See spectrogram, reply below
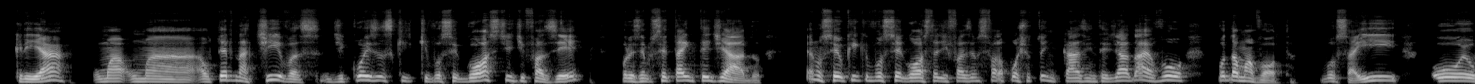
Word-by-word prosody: criar 135 +8 +4 0.2
uma 140 +4 0
uma 125 -4 0
alternativas 170 - 0
de 130 +3 -7
coisas 185 +3 +2
que 160 -4 -10
que 150 - -7
você 145 +3 -3
goste 170 +8 +2
de 155 -1 -5
fazer, 135 - +1 0.4
por 150 -1 0
exemplo 135 -2 -2
você 180 - 0
está 180 +1 +3
entediado, 175 -2 +2 0.5
eu - - -4
não 200 - -1
sei 190 -1 +4
o 175 - +1
que 195 +1 -4
que 185 - -8
você 180 +1 -1
gosta 160 +1 +1
de 150 - -3
fazer 150 +1 -4
mas 160 - -9
você - - -9
fala: 175 - -3
"Poxa, 175 -3 -4
eu - - -10
estou 195 +6 -5
em 155 - -8
casa 150 +1 -1
entediado, 150 +6 -1
ah 195 - +4
eu 160 - +1
vou 185 +2 +2 0.3
vou 195 - 0
dar 190 -1 +5
uma 165 - +1
volta, - - -5 0.2
vou 145 +1 -6
sair, 185 +2 -1 0.3
ou 170 +1 +3
eu 155 -3 +3
160 Hz, 190 wpm, -24 LUFS, 140-185 Hz, 0.5 s, dar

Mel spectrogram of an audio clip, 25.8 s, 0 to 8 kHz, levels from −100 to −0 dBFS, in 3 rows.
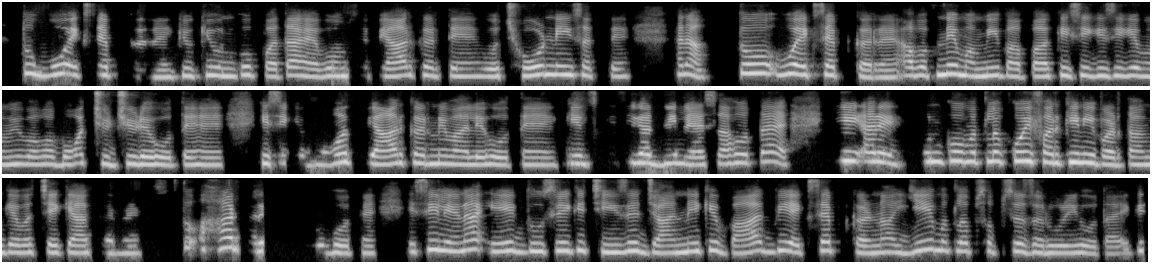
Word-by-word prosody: तो 330 - +1
वो 305 +4 +2
एक्सेप्ट 275 -1 0
कर - - -5
रहे 215 - -4
हैं 215 - -4
क्योंकि 250 +2 -4
उनको 255 +2 0
पता 235 +3 +1
है 240 -3 +2
वो 240 +3 -2
हमसे 245 +1 -4
प्यार 245 +2 +2
करते 250 -2 -2
हैं, 235 0 -2
वो 235 0 -1
छोड़ 265 +4 +2
नहीं 290 -1 +3
सकते, 255 -3 -6
है 240 +5 -7
ना? 280 -7 +2 0.3
तो 330 - +4 0.2
वो 310 +3 +2
एक्सेप्ट 285 -1 +2
कर 215 -3 -1
रहे 215 0 -2
हैं। 215 - -3
अब 255 - +1
अपने 285 +4 +4
मम्मी-पापा 240 -3 +1
किसी-किसी 255 -1 -1
के 260 - +2
मम्मी-पापा 240 0 -2
बहुत 255 +4 -2
चिड़चिड़े 245 0 +1
होते 230 -1 0
हैं, 225 -1 -1 0.3
किसी 265 0 0
के 255 -5 -12
बहुत 270 +7 +1
प्यार 255 0 +4
करने 255 -2 +1
वाले 235 -1 +1
होते 230 -1 -2
हैं। 225 -1 -2
किसी-किसी 270 +4 -4
का 285 - +7
दिल 260 -1 +2
ऐसा 250 +2 -1
होता 290 +2 -1
है 325 - +2
कि 345 -1 +2
अरे! 315 -3 +6 0.2
उनको 320 +1 +2
मतलब 320 0 +1
कोई 340 0 +6
फ़र्क 300 -4 +1
ही 305 - +9
नहीं 285 -2 +4
पड़ता 235 0 0
उनके 230 +1 -1
बच्चे 230 0 -1
क्या 225 0 +1
कर 215 -1 -7
रहे 215 - -6
हैं, 215 - -8 0.3
तो - - -7
हर 380 +2 +6
तरह 275 -4 -2
के 230 - -11
लोग 230 +1 -5
होते 220 +1 -6
हैं। 215 - -7 0.2
इसीलिए 290 +2 +2
ना 325 +3 +4
एक-दूसरे 270 +1 +1
की 295 - 0
चीज़ें 245 +2 +1
जानने 235 +3 0
के - - +2
बाद 255 +5 0
भी 295 -1 +1
एक्सेप्ट 290 +5 -2
करना 225 +1 -2 0.2
ये 315 +4 +1
मतलब 280 -4 -3
सबसे 265 0 -4
ज़रूरी 225 -1 -3
होता 205 -3 -5
है। 205 - -9
255 Hz, 210 wpm, -23 LUFS, 230-280 Hz, 0.3 s, ही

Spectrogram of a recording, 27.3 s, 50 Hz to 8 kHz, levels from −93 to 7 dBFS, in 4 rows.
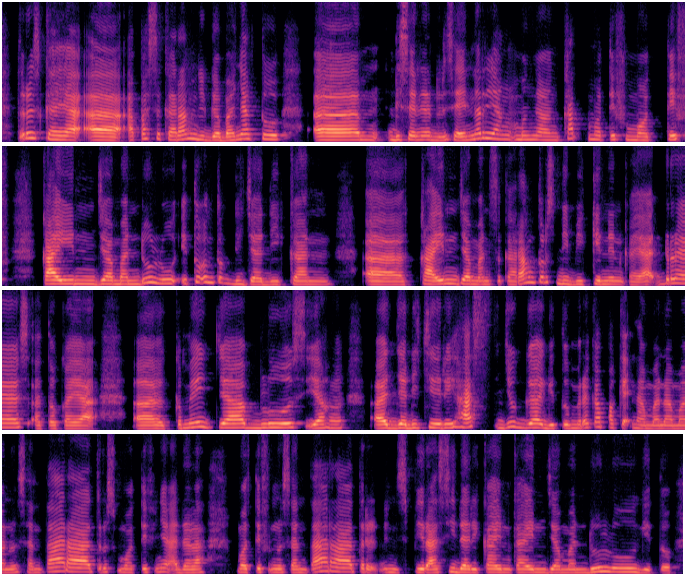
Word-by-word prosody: Terus 300 0 -1
kayak, 220 -7 +2
eee, 195 -2 +8
apa, 210 +5 -4
sekarang 265 -2 -2
juga 190 -2 0
banyak 260 +8 0
tuh, 235 -3 0 0.3
mmm, 200 0 +5
desainer-desainer 210 +1 -1
yang 270 -6 -2
mengangkat 220 +2 -5
motif-motif 220 -2 -4 0.3
kain 205 -1 +5
zaman 195 0 0
dulu, 250 -4 0
itu 220 +6 -5
untuk 275 -4 -5
dijadikan, 180 -1 -4 0.3
eee, 175 -1 +3 0.2
kain 200 +2 +4
zaman 190 -3 +1
sekarang 185 +9 -3
terus 295 -2 -6
dibikinin 185 -1 -3
kayak 165 +3 -3
dress, 230 0 0
atau 175 0 -5
kayak, 175 -1 0 0.3
eee, 175 -1 +1
kemeja, 225 +2 +2
blus 225 +3 +3
yang, 200 0 0 0.3
eee, 195 - +8
jadi 210 0 +3
ciri 215 +1 +1
khas 235 0 0
juga 225 0 0
gitu, 185 +1 -2
mereka 210 +7 -4
pakai 220 -4 -6
nama-nama 170 -1 -4
nusantara, 210 +5 +2
terus 200 0 -9
motifnya 185 +2 -5
adalah 170 +2 -3 0.3
motif 185 0 -1
nusantara 185 +5 0
terinspirasi 185 0 -2
dari 180 -2 +2
kain-kain 180 -1 -1
zaman 170 0 -5
dulu, 205 -1 +2
gitu. 160 -2 -4
200 Hz, 120 wpm, -21 LUFS, 180-225 Hz, 0.3 s, eee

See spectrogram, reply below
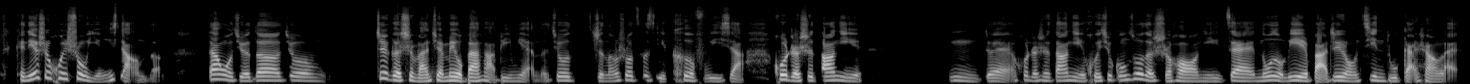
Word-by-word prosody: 肯 - - -3
定 - - +4
是 300 - -1
会 285 -1 -1
受 220 - +2
影 135 +6 -8
响 230 - -3
的， - - -14 0.4
但 235 0 +5
我 200 - +1
觉 170 -2 0
得 185 0 +3
就 175 -5 -4 0.5
这 280 -1 +2
个 190 -5 +5
是 185 +1 +1
完 150 +2 +2
全 190 -4 +2
没 185 - +3
有 165 - +6
办 165 0 +5
法 190 - -2
避 155 -2 -9
免 150 -1 -7
的， - - -13
就 185 -2 -3
只 160 - -6
能 150 +3 -6
说 200 +2 -2
自 195 +2 -9
己 150 -6 -8
克 180 +5 -2
服 145 -2 -12
一 145 -1 -6
下， 185 - -4 0.3
或 225 - +7
者 165 -5 +4
是 180 +2 -1
当 190 +1 +5
你 160 -5 -5 0.9
嗯， 170 -5 -9
对， 150 -2 -2
或 200 - -7
者 165 -3 -3
是 175 -1 -5
当 175 +2 +2
你 160 -4 -3
回 165 +2 -3
去 210 +5 -4
工 200 +1 -4
作 245 +1 +2
的 170 - +2
时 155 -5 -2
候， 150 -2 +2
你 145 -1 -10
再 160 0 +2
努 175 +4 -1
努 190 - +2
力 180 +1 +4
把 - - +5
这 180 -1 0
种 150 -2 0
进 185 -2 -3
度 150 -1 -5
赶 - - 0
上 - - 0
来。 - - -5
175 Hz, 275 characters per minute, -24 LUFS, 155-190 Hz, 0.9 s, 或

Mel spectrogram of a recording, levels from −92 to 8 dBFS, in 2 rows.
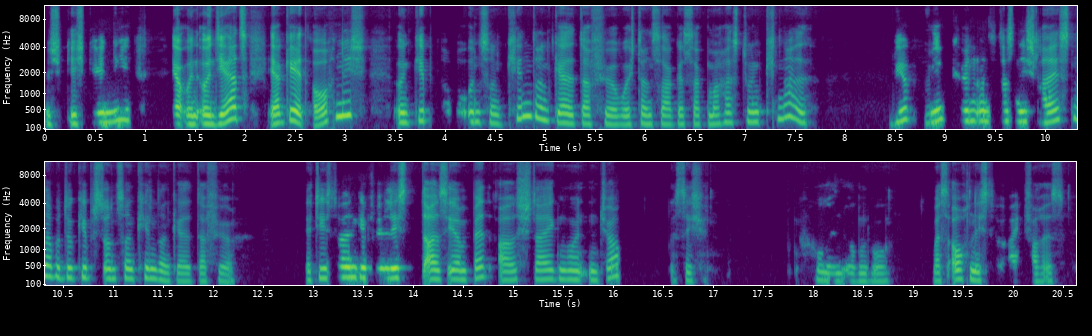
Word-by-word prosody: Ich 165 - -2
ich 185 +1 +1
gehe 210 0 +4
nie 255 +3 +2 0.4
ja, 190 - +8
und 180 0 +3
und 180 -1 +6
er 195 +8 +8
jetzt 290 0 +2 0.2
er 190 - +5
geht 225 -2 +5
auch 215 - +1
nicht 365 +3 +4 0.2
und 210 -1 +2
gibt 240 +2 -3
aber 230 - -14
unseren 215 -5 -2
Kindern 300 - 0
Geld 200 -5 +1
dafür, 180 -1 -2
wo 175 - -2
ich 175 - -5
dann 180 -1 -2
sage: 180 -1 -4
„Sag 180 0 -7
mal, 185 +2 -3
hast 210 +1 -5
du 220 - +1
'n 220 0 0
Knall? 280 -8 -3 0.7
Wir 250 +5 +1
wir 225 +6 +4 0.2
können 240 -1 +3
uns 235 0 +3
das 235 +1 -3
nicht 230 -1 +2
leisten, 250 +6 +2
aber 245 -2 -1
du 225 0 -2
gibst 225 -1 -5
unseren 210 0 -1
Kindern 205 -5 -2
Geld 155 -1 -8
dafür. 155 -1 -9 0.7
Ja, 180 - -6
die 215 +4 0
sollen 235 +1 +4
gefälligst 435 - +4
aus 195 -1 +3
ihrem 190 -1 0
Bett 225 +2 -3
aussteigen 190 +2 -3
und 190 -1 -3
'n 180 - -3
Job 235 +8 -4 0.5
sich - - -10 1.1
holen 165 -3 -6
irgendwo“, 155 0 -9 0.4
was 165 -1 -6
auch 200 +1 0
nicht 180 -1 -1
so - - -27
einfach 155 0 -10
ist. 160 - -9
205 Hz, 185 wpm, -19 LUFS, 180-235 Hz, 1.1 s, ja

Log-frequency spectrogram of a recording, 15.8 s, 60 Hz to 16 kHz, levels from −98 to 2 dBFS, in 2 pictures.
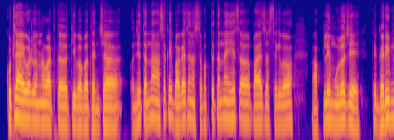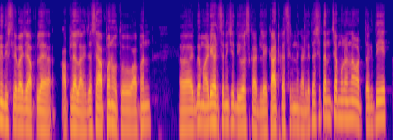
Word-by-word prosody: कुठल्या 160 +4 +7
आई-वडिलांना 140 -2 +5
वाटतं 125 -1 +3
की 125 - 0
बाबा, 115 0 +2
त्यांच्या 115 +1 0 0.5
म्हणजे 120 +5 -3
त्यांना 140 +3 +1
असं 145 +3 -4
काही 160 0 -2
बघायचं 140 +3 +2
नसतं, 125 -2 -6
फक्त 125 +3 -6
त्यांना 145 +2 -2
हेच 145 0 -1 0.3
पहायचं 125 0 +2
असतं, 120 0 -7
की 125 - -4
बाबा, 130 +2 +2 0.5
आपले 130 +6 0
मुलं 135 +1 +2
जे 125 -5 +2 0.3
ते 130 - -2
गरीब 145 +4 +6
नाही 145 -1 +1
दिसले 120 -1 -3
पाहिजे 110 -1 +1
आपल्या 100 -2 0 0.3
आपल्याला 110 -4 0
जसे 105 +3 -3
आपण 115 +4 +2
होतो, 100 -3 -3
आपण 120 +4 -4 0.6
अ, - - -7 0.2
एकदम 120 +4 -2
अडीअडचणीचे 125 0 0
दिवस 110 -1 -3
काढले, 100 -2 -3
काटकसरीने 110 0 -1
काढले, 100 +1 -8
तसे 140 +2 -6
त्यांच्या 155 +1 -1
मुलांना 150 0 -3
वाटतं, 120 -3 -4
की 115 - -11
ते 145 +1 0
एक 150 - -4
125 Hz, 180 wpm, -23 LUFS, 110-140 Hz, 0.6 s, कुठल्या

